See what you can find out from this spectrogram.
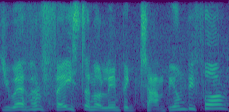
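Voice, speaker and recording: An actor playing a brisk official briefing a fighter in a video game. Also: male voice, sits high, big pitch swings, a bit bright, a little hiss or hum. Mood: challenging.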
